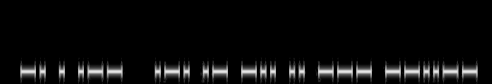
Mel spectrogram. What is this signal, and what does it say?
Morse code, heard as a keyed tone, about 25 wpm, 600 Hz. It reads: NEW RADIO,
